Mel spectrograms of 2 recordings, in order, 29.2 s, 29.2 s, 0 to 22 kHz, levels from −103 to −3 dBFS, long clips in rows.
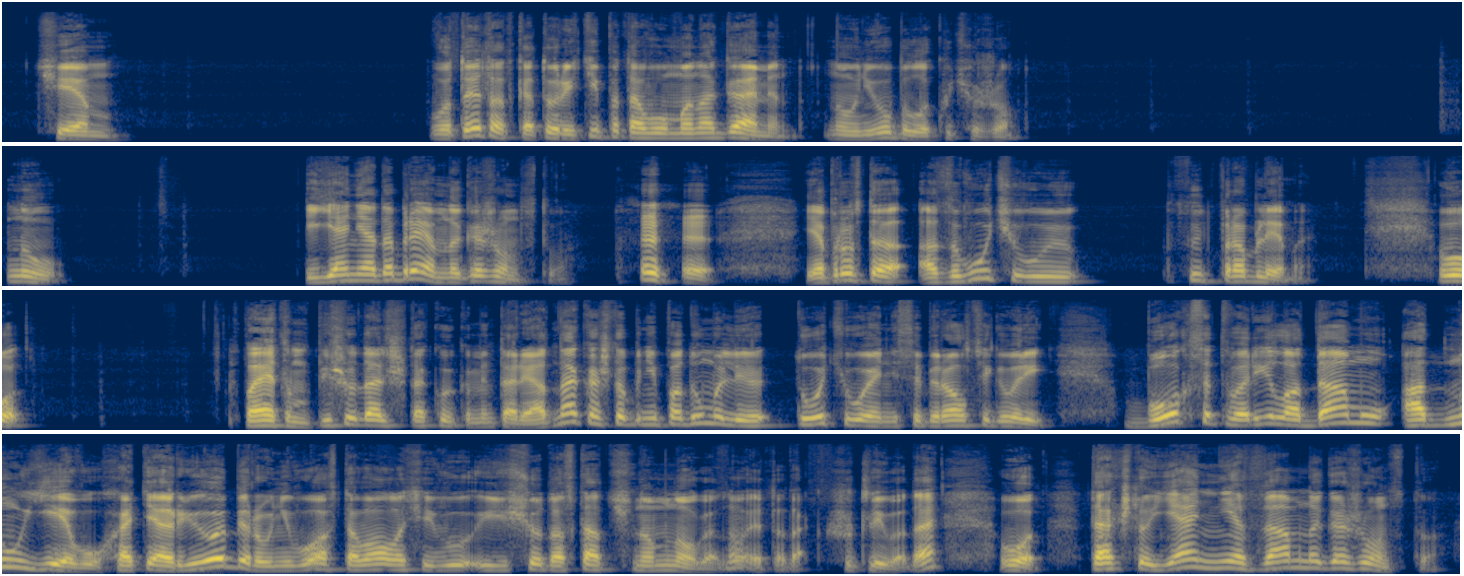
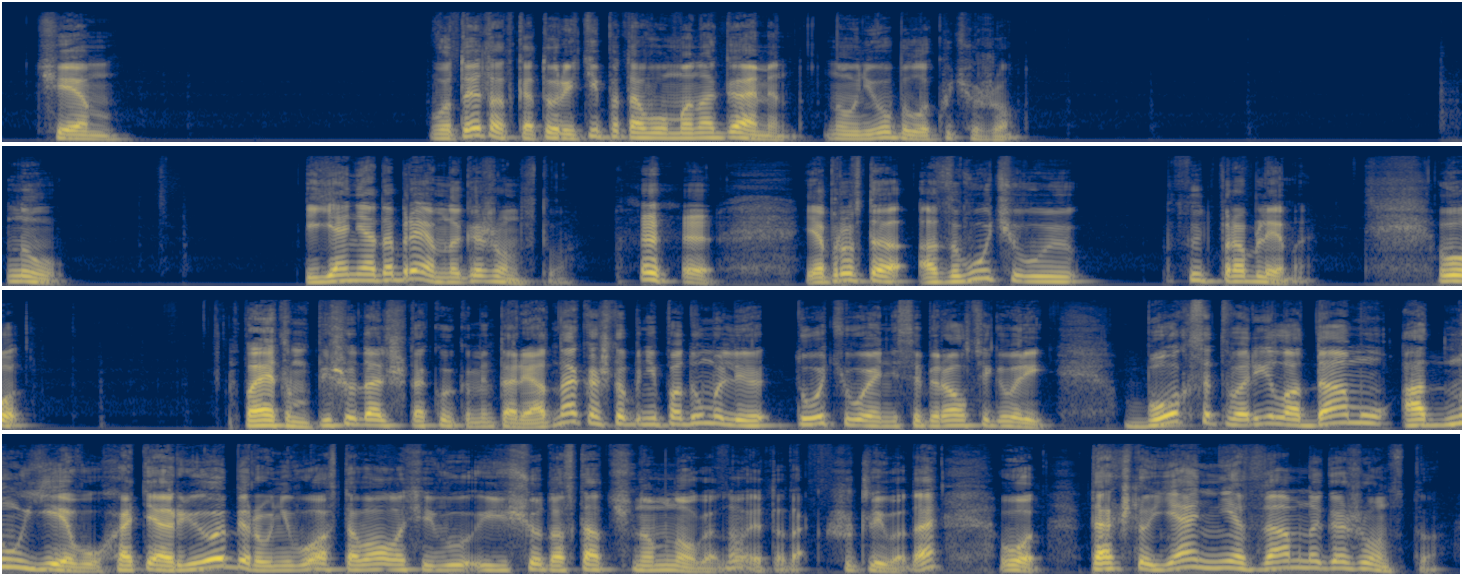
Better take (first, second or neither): second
